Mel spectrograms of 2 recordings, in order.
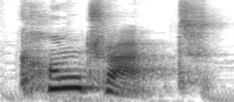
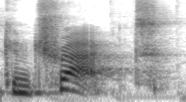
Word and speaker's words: contract: the pub probably but it's worth a shot contract and contract contract contract they signed the contract yesterday the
